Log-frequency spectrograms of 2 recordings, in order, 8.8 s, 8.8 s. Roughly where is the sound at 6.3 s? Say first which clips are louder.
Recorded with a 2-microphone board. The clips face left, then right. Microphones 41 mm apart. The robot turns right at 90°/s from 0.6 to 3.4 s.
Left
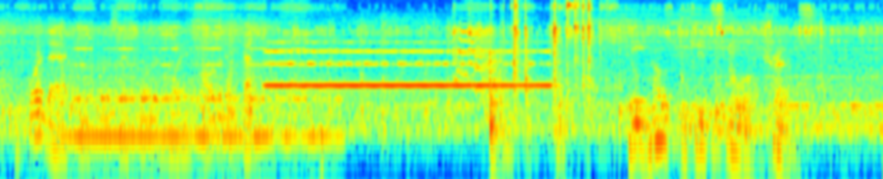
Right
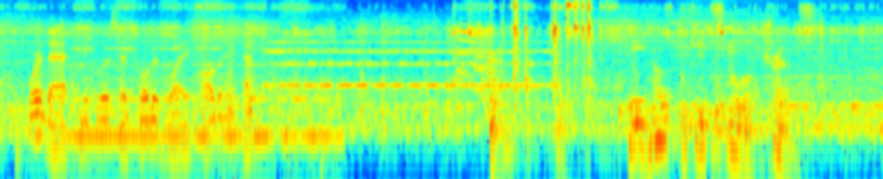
Right 1 dB; centre.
